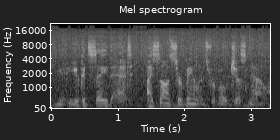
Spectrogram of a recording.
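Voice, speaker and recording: A man playing a gruff, terse, wary middle-aged covert soldier in a video game, with a gravelly growl. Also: lowish voice, big pitch swings, moderate pace. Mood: wary, businesslike. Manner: terse, clipped. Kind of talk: video game cutscene voice acting. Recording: heavy rain and thunder noise. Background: rain, thunder.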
